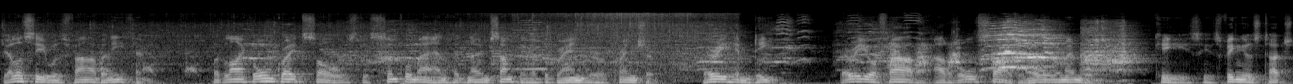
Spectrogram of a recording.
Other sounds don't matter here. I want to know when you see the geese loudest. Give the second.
10 s.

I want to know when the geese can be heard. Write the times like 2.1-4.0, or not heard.
2.4-11.3.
